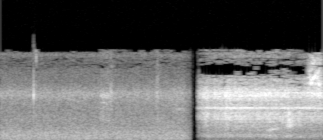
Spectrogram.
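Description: Steady rushing cabin noise of a jet airliner in flight. About a second and a half in it cuts out for an instant and comes back hissier, with a steady high whine.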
